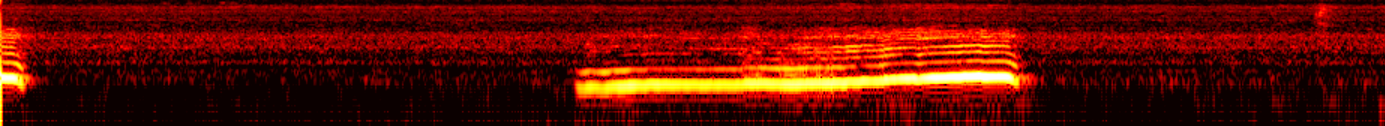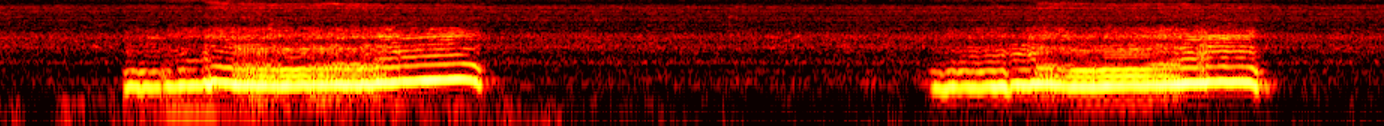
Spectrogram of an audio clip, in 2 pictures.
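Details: Snoring in a sleeping cat: three long, droning, tonal snores at about four-second gaps, with silence in between.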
